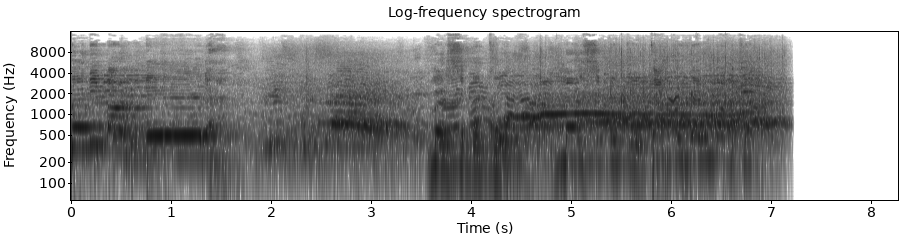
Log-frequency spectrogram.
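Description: An older man sings into a microphone.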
